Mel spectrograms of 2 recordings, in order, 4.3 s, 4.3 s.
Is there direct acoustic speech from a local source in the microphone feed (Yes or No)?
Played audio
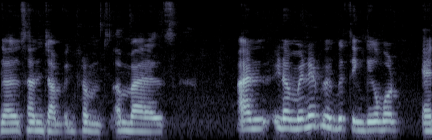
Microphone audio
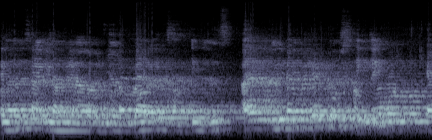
Yes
